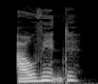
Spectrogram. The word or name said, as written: afvente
